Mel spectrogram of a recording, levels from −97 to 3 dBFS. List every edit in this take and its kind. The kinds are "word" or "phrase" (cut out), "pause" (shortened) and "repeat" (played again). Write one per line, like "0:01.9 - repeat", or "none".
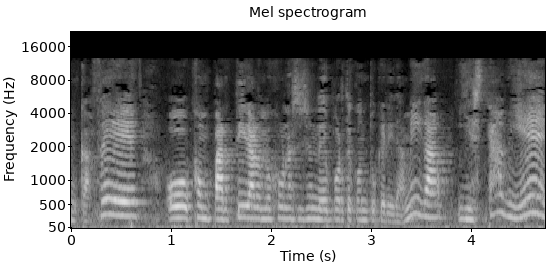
0:01.2 - word

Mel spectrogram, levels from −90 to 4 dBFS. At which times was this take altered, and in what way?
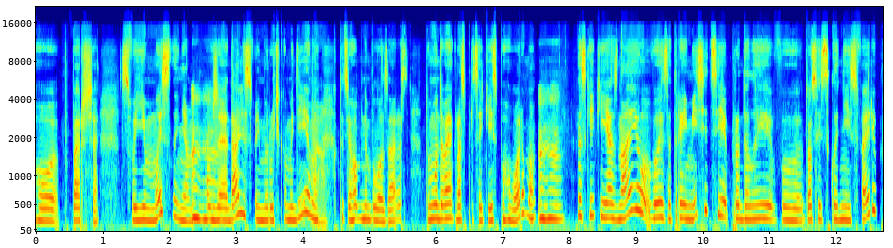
none

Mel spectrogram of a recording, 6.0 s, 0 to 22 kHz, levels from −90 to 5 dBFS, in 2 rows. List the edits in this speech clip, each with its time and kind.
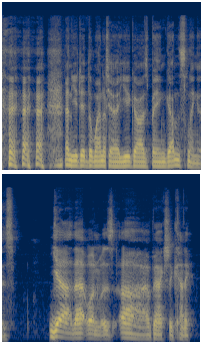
0:01.0 - word
0:01.5 - word

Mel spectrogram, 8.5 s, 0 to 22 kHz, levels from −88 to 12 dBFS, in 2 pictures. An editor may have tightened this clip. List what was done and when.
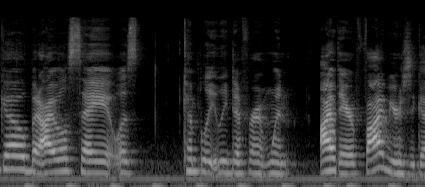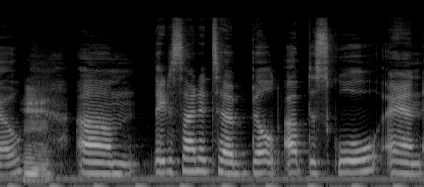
0:03.4 - word
0:05.8 - word

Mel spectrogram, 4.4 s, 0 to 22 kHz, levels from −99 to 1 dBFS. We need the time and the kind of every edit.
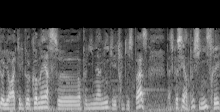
none

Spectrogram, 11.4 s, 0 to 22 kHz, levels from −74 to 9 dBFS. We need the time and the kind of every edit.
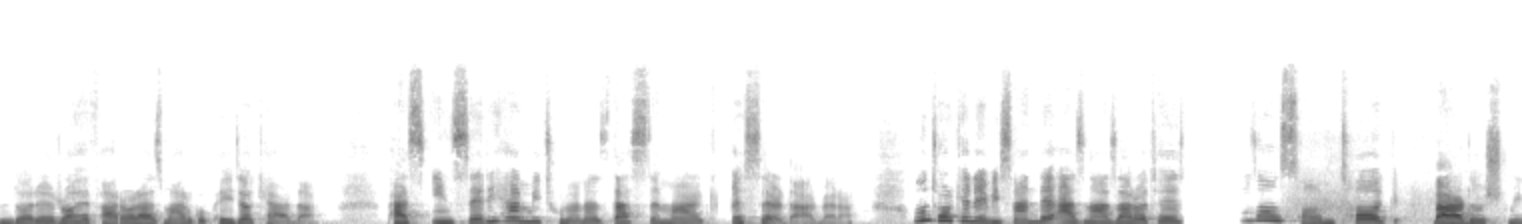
none

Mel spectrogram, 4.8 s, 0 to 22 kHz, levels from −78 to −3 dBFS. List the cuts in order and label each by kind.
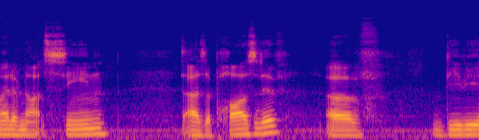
0:01.8 - phrase

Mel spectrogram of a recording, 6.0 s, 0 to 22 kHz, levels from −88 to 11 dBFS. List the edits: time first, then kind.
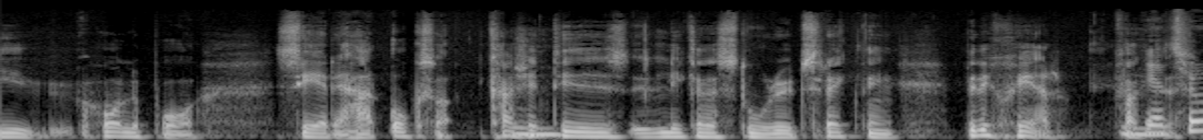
none

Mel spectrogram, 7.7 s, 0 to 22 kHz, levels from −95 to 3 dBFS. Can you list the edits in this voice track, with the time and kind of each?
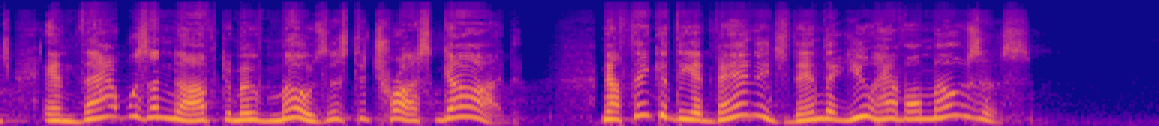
none

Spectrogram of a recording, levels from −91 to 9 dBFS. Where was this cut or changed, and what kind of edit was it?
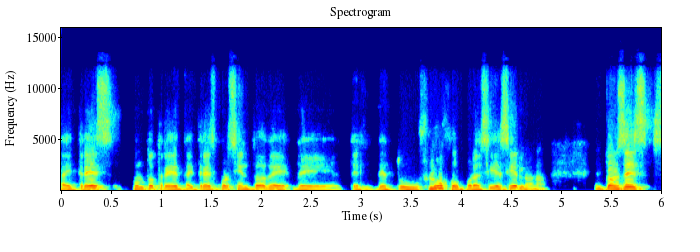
none

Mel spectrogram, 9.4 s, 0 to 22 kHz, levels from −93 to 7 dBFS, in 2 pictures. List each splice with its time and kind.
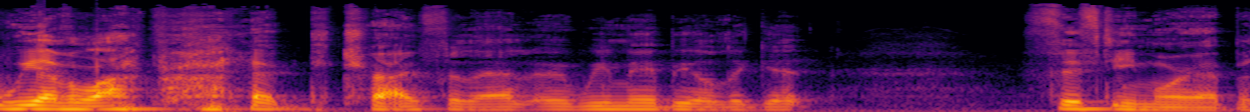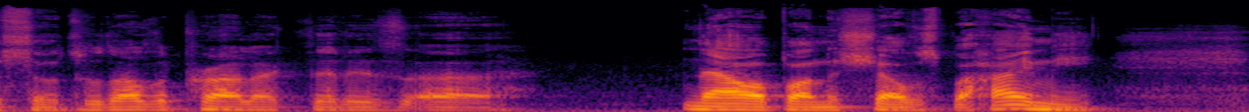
none

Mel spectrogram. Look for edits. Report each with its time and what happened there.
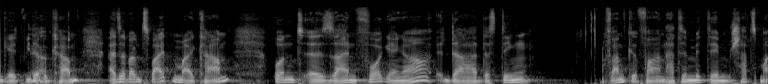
0:04.4 - word
0:06.1 - word

